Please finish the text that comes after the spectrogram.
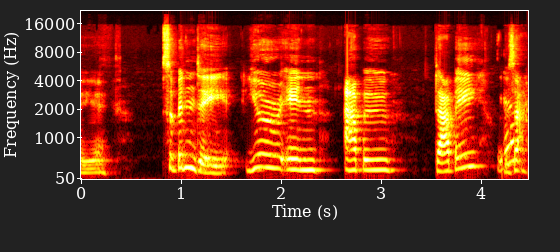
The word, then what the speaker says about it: Abu Dhabi: So Bindi, you're in Abu Dhabi. Yeah. Is that how I pronounced that correctly? Absolutely, yes, Sarah. I am in Abu Dhabi at the moment.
